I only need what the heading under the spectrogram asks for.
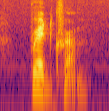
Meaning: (noun) A tiny piece of bread, either one that falls from bread as it is cut or eaten, or one made deliberately by crumbling bread
- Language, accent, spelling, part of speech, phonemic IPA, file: English, US, breadcrumb, noun / verb, /ˈbɹɛdˌkɹʌm/, En-us-breadcrumb.ogg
